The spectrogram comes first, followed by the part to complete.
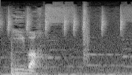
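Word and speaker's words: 岩: If we are if we are writing this kanji alone without any suffix or without any prefix, then we will pronounce it Iwa, which means a rock.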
